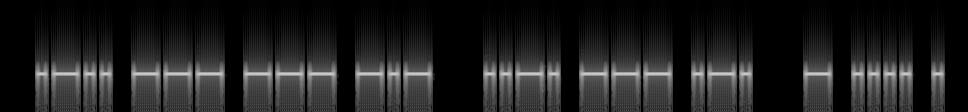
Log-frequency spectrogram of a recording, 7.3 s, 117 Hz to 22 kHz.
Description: Morse code, heard as a keyed tone, about 20 wpm, 700 Hz. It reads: LOOK FOR THE
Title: Sentences with 2-Word Phrases - 20wpm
